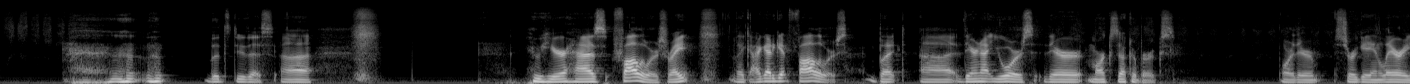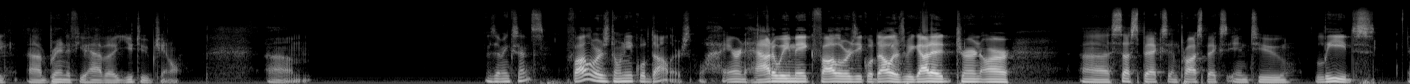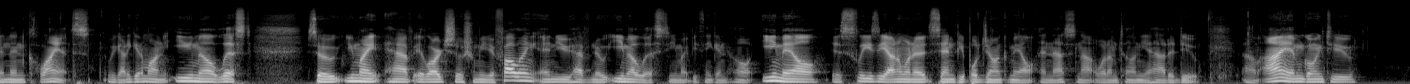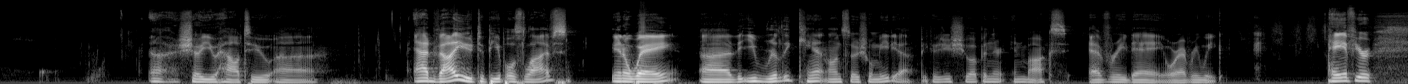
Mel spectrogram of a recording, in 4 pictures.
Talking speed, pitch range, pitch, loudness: 170 wpm, 95-130 Hz, 110 Hz, -20 LUFS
